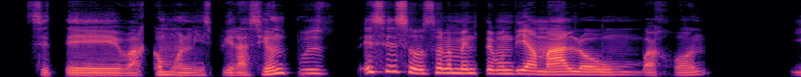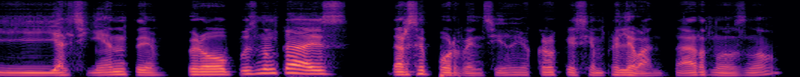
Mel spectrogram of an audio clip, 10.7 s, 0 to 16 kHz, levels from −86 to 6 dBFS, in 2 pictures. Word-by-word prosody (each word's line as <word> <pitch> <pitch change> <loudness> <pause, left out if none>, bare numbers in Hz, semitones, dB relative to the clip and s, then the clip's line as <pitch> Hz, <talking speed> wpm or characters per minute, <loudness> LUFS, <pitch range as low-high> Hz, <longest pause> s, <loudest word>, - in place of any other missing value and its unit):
se - - -6
te 100 -2 +2
va 100 - +1
como 125 -4 -1
la 100 - -3
inspiración, 110 - +1
pues, 180 -3 -5
es 250 +3 +2
eso 230 -9 +4
solamente 195 -3 +3
un 170 0 +2
día 165 -2 +6
malo, 130 -1 +6
un 125 -1 -3
bajón, 115 +3 -5 0.5
y 105 -1 -3
al 105 0 -2
siguiente, 110 0 -5
pero 130 0 +2
pues, 155 +2 -5
nunca 190 -2 +4
es 160 -2 -2 0.2
darse 130 +6 -1
por 110 -5 -3
vencido, 95 +3 -11
yo 110 - -12
creo 115 0 -6
que 110 - -8
siempre 105 +2 -8
levantarnos, 100 +1 -5
¿no? 115 - -11
120 Hz, 175 wpm, -24 LUFS, 105-160 Hz, 0.5 s, día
